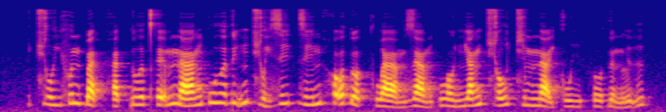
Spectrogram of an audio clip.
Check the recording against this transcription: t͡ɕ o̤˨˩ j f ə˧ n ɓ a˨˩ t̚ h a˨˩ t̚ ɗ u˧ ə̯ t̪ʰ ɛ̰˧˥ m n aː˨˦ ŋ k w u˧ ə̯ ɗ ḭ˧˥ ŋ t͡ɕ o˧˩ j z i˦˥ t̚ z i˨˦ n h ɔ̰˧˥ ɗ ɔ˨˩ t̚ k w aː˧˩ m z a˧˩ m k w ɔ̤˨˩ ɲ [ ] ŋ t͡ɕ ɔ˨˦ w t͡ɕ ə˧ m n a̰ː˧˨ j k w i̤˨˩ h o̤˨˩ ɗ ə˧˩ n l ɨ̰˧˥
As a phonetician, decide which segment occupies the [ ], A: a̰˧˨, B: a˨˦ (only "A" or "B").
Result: B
